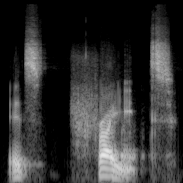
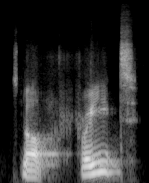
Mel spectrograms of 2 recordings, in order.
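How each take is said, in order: First: Freight said with a long ay sound; right reading freight. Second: Freet said with a long ee, pitched up; wrong reading freet. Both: Shown as a demonstration.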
